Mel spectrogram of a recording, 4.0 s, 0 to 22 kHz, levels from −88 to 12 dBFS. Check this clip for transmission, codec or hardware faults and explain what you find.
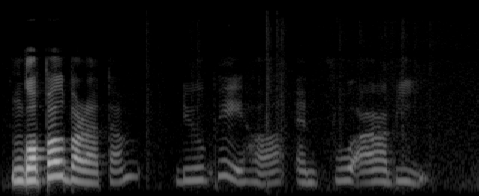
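One fault is audible: automatic gain rising, from 1.47 to 3.58 s. After the input fell by about 22 dB, the gain control slowly added about 4 dB, so speech and room noise swell together. The waveform envelope and the spectrogram's noise floor brighten gradually across that span.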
